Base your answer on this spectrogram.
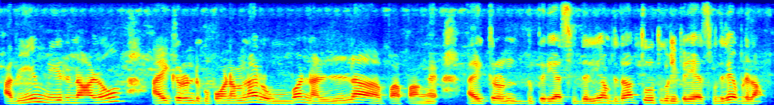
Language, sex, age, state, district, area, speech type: Tamil, female, 60+, Tamil Nadu, Thoothukudi, rural, spontaneous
